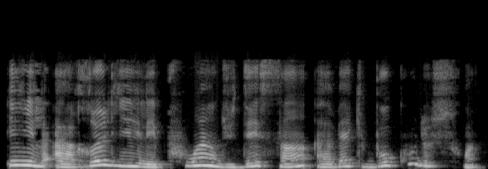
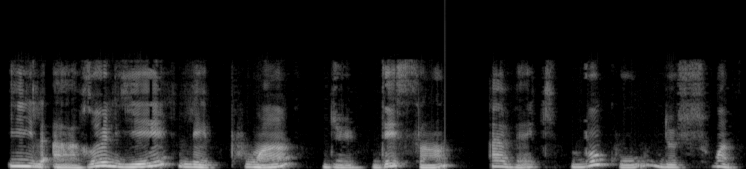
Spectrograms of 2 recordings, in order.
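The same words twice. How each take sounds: First: The sentence is read quite fast. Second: The sentence is read more slowly. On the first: The speaker calls it wrong. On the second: The speaker calls it right.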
